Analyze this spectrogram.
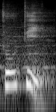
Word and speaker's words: Zhu Di: To make it easier for you to grasp the pronunciation of his name Zhu Di, actually you may find it sounds something like a girl's name Judy.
